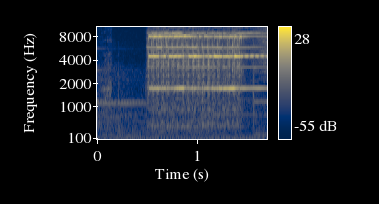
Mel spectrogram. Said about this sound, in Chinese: 少爷，您的电话。 果然，再过了不到十分钟，绑匪的电话真的打来了。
